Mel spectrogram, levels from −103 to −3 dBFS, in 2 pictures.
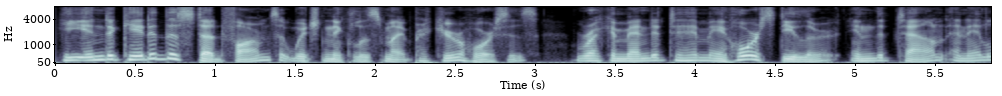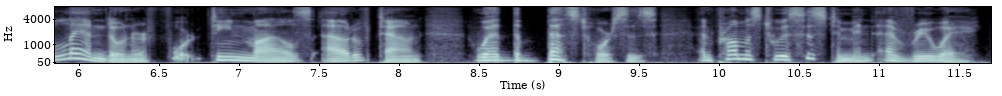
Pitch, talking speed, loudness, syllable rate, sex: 135 Hz, 210 wpm, -22 LUFS, 6.0 syllables/s, male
